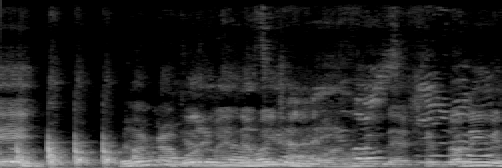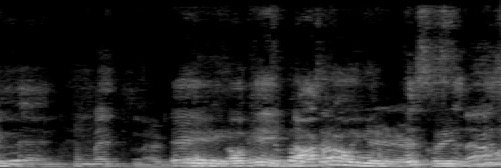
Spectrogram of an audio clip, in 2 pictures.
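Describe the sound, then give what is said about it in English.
A quick run of five or six sharp knocks on wood at the start, fairly loud, with people talking over them and continuing afterward. “Knock on wood, but is it true?”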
